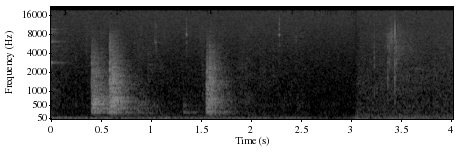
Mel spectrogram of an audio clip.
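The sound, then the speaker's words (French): A waiter sets a wine bottle and glasses down on a table: two faint knocks with a brief clink, spaced about a second apart, over a low steady hum. “Le garçon qui emportait des soucoupes sort une bouteille de vin et des verres.”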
